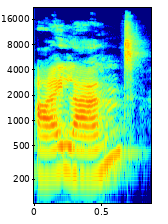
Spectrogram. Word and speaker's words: island: of the world but don't pronounce the S it is 100 silent level three what do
